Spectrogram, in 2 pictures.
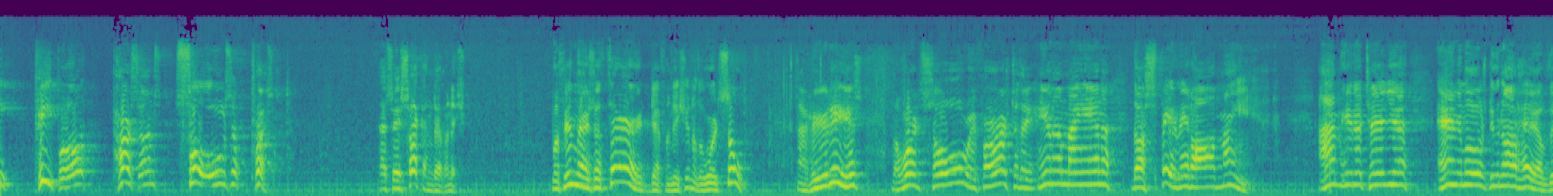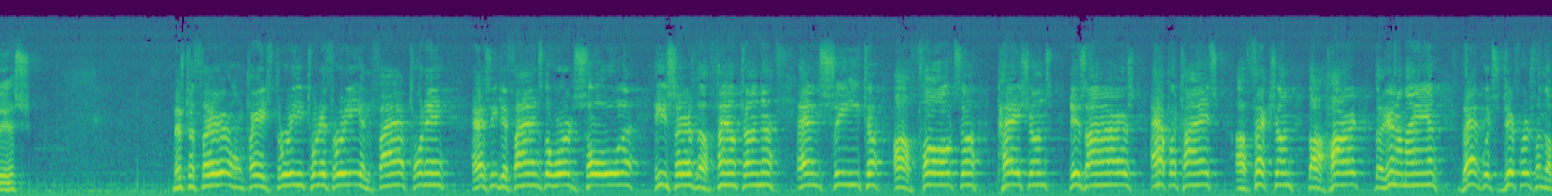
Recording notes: Preached this sermon at the East Columbus church of Christ.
